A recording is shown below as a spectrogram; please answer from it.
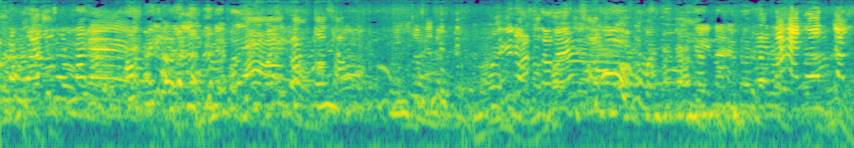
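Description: Many people talking at once in a crowded group: overlapping, continuous chatter with no single voice standing out.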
